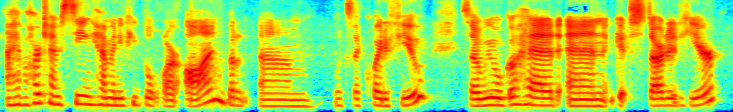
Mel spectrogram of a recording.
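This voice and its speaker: Female yoga teacher, mid-pitched, informal and chatty, addressing an online class off the cuff. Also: moderate pace. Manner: informal, conversational, hedging with "kind of". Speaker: yoga and meditation instructor. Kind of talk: casual chat to an online class.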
